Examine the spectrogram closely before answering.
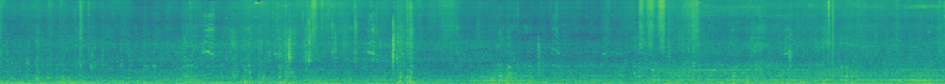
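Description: Tyres crunch and rattle over loose gravel.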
